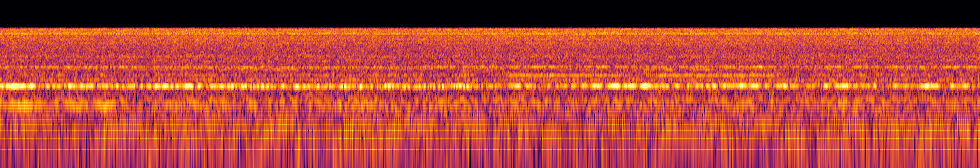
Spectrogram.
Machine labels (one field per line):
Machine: slide rail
